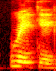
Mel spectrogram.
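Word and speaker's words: Reiki: us before about uh level one Rey certification is that how you say it reiky certification yes I don't have that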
